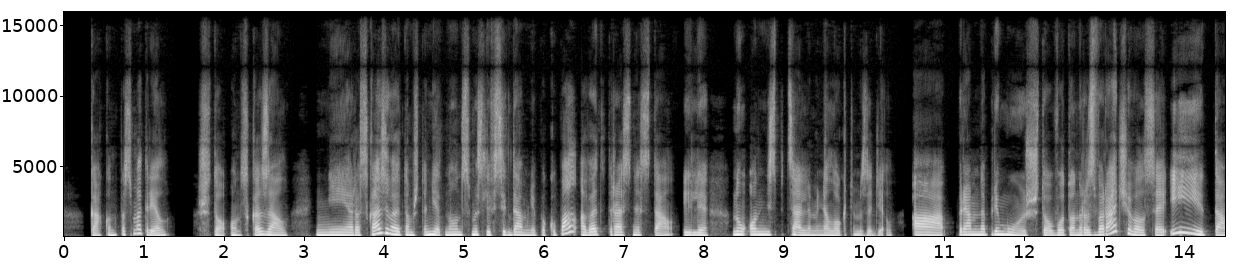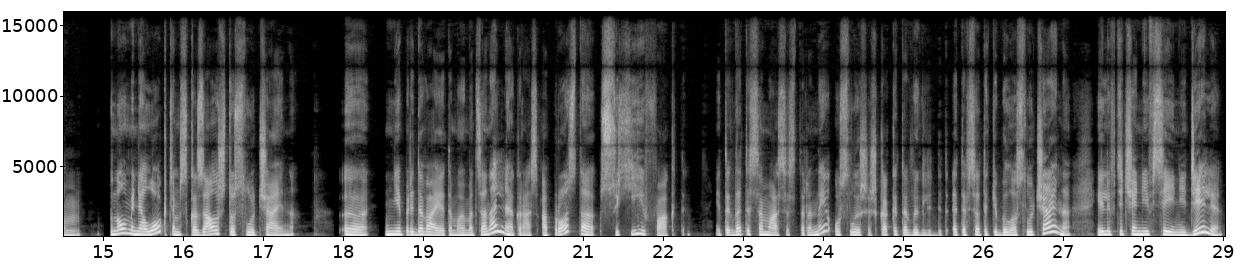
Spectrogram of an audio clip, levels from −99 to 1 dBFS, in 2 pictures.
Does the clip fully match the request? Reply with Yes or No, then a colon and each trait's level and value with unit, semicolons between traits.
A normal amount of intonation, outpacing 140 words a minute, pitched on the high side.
Yes: average, 3.3 semitones; fast, 160 wpm; high, 200 Hz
